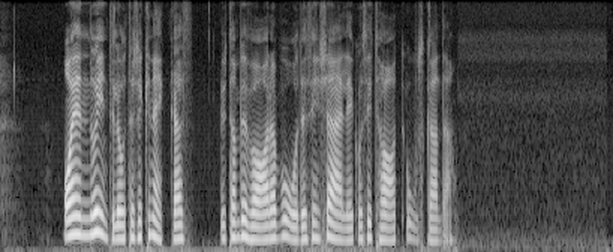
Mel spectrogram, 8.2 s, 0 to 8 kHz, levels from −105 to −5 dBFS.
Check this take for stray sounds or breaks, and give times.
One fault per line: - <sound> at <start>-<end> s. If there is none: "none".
none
